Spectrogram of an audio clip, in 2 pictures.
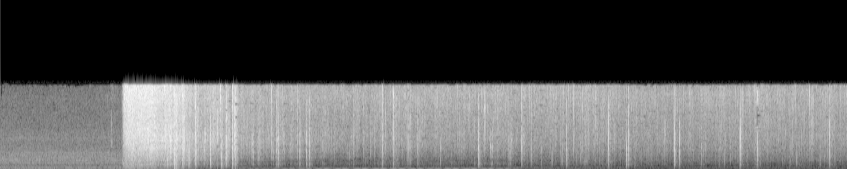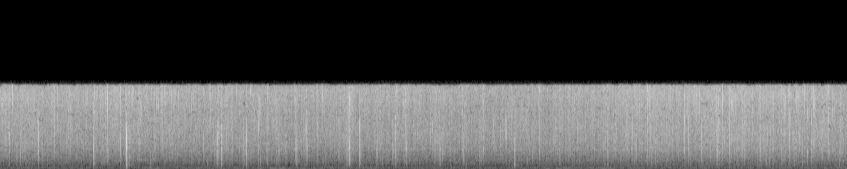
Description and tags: Food being thrown into a heated wok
